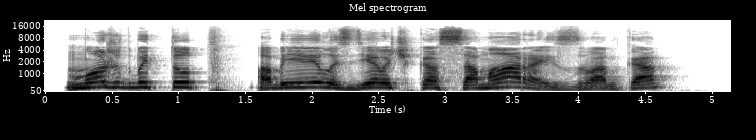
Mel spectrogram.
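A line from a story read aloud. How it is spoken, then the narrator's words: Laughing. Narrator (Russian): Рассмеялся Ваня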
